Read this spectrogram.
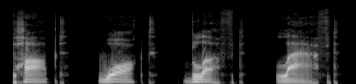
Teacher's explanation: the verb ends in an unvoiced consonant sound, remember unvoiced means your vocal cords are not vibrating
